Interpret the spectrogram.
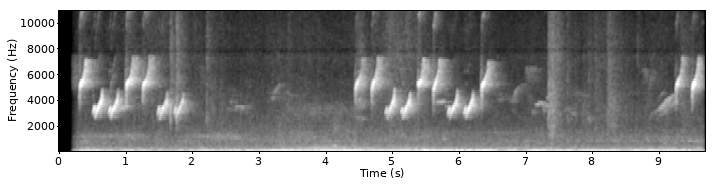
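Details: Cinereous tit (gelatik batu) singing steadily, said to sound as in the wild: bursts of quick paired high notes, each sliding down, repeated rapidly for about two seconds, a pause, then another burst, over a steady low hum.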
